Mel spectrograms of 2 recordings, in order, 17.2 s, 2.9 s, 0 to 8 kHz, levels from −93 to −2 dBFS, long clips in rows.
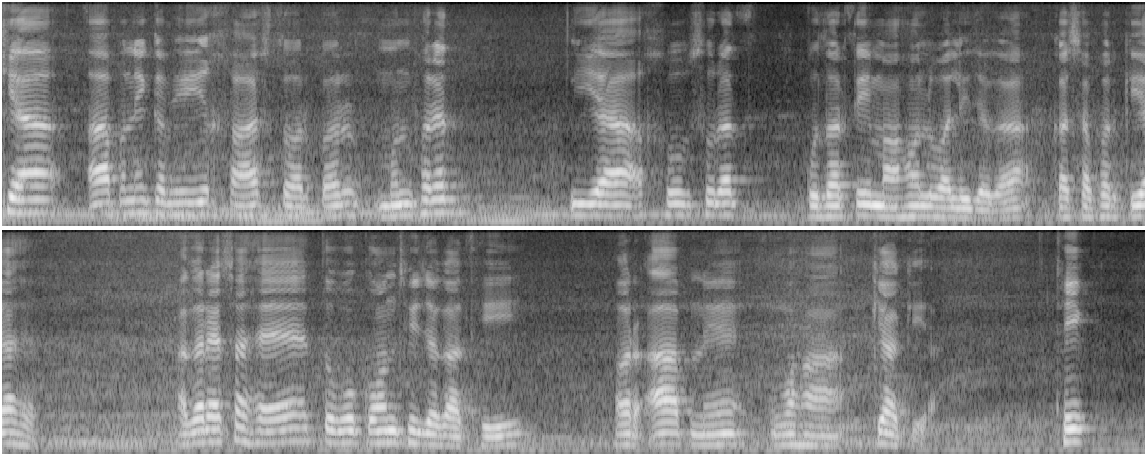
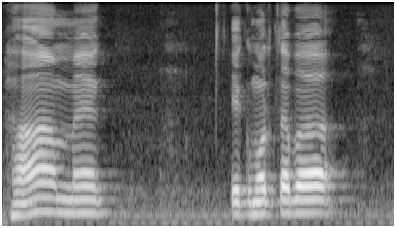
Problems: none marked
